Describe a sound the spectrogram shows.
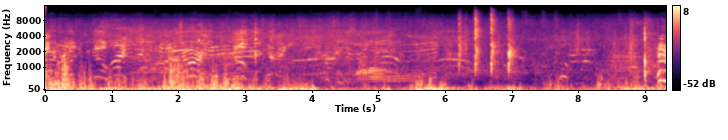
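Young girls cheer and call out loudly outdoors.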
